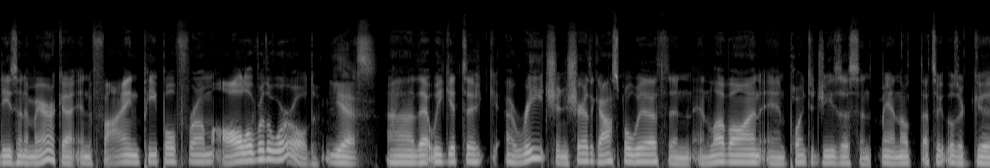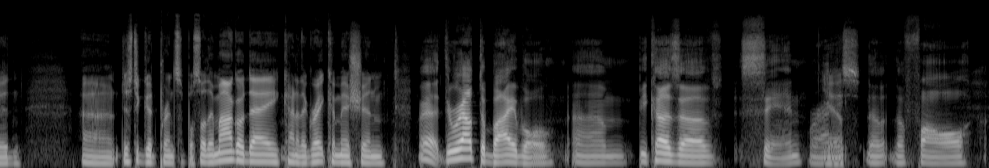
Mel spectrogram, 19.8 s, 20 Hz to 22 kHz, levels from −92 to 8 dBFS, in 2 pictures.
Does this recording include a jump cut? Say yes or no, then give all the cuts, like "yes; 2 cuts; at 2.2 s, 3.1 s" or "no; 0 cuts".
yes; 3 cuts; at 8.7 s, 14.0 s, 18.0 s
